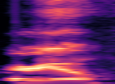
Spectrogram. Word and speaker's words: Marielle: Julie, Randall, and Marielle. Is that how you say her name? Marielle, yeah.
